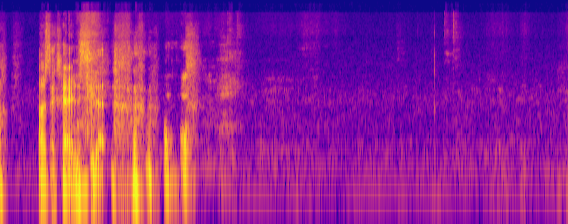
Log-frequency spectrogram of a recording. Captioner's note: laughing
